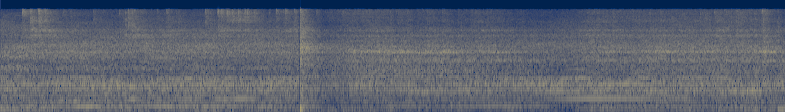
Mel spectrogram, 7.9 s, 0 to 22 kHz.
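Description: Steady electric whirring of 1 lb combat robots' motors, with held tones that shift in pitch as they speed up and slow down, and one sharp hit about three seconds in.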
